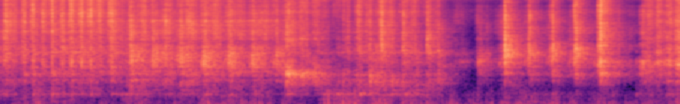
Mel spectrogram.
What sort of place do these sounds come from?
restroom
